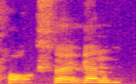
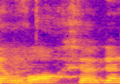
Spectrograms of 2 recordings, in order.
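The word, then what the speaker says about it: Volkswagen: आप बोल सकते हो हम भाषा में, लेकिन इसका ये अर्थ है, इसको फ पढ़ते हैं, ये वॉक्सवैगन नहीं होता, ये फ होता है, फ फल वाला, वॉक्सवैगन, ये होता है BMW, वे, सही उच्चारण, ठीक है।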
